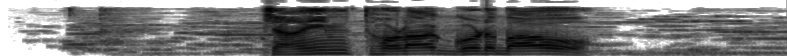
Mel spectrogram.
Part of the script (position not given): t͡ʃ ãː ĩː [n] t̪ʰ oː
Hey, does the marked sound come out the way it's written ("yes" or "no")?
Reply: no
